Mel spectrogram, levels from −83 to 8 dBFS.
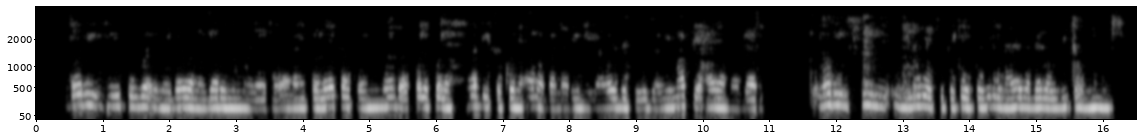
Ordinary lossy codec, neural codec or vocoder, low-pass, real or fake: MP3, 24 kbps; none; 3.6 kHz; real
